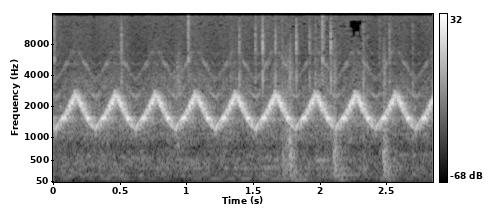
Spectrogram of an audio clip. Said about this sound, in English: So we're trying to keep a low profile here in Palestine, and our car alarm just keeps going off just all the time.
